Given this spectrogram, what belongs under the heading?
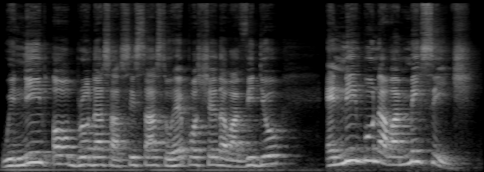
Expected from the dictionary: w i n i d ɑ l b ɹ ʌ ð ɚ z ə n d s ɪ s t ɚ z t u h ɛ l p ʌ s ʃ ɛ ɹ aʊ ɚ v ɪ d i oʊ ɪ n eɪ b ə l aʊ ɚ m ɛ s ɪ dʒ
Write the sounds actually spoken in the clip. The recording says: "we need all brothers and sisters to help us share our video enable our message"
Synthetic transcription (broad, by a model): w i n i d ɑ l b ɹ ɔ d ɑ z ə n s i s t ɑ s t u h ɛ l p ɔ s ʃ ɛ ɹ aʊ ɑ v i d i oʊ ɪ n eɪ b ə n aʊ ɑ m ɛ s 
